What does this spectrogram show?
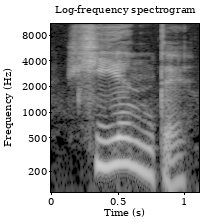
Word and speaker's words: gente: el castellano de Chile, la articulación de esta velar ante una vocal que sea palatal, o sea, ante vocal E o ante vocal I, es muy anterior, se pronuncia en la parte anterior de la boca, de manera que al hablante de otra zona le parece escuchar gente en lugar de gente. Gente como si hubiera una I entre el sonido consonántico y la E.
